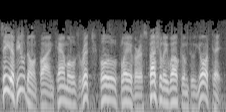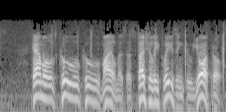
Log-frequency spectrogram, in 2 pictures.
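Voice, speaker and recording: A man's voice: medium pitch, sing-song, a little slow, darkish tone, husky. A man announcing formally and emphatically in polished 1940s radio style. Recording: muffled 1940s radio broadcast. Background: music.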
